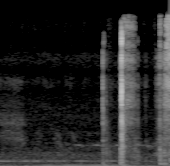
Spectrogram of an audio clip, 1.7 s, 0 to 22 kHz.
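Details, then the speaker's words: 2021 Harris Solstice 250 tritoon with 300HP Mercury 4-stroke outboard, dash function test: faint steady low hum of the bilge pump kicking in, then a switch click; normal bilge pump operation. "Here's your bilge pump. See if you can hear it kick in."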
